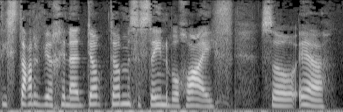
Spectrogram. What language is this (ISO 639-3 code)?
cym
